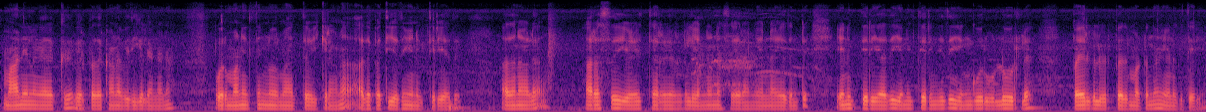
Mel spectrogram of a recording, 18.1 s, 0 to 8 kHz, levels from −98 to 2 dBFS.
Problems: background sounds at intervals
